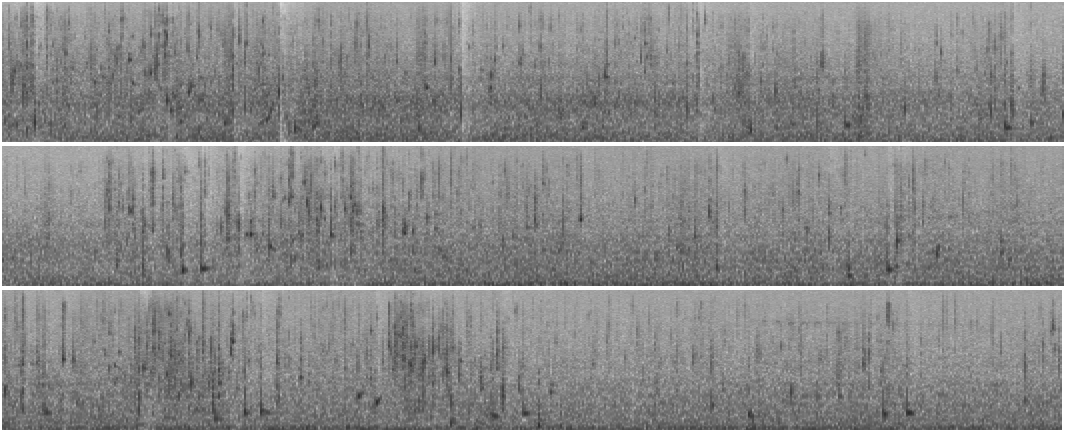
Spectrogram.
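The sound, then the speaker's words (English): Water moving steadily past obstacles, a continuous gurgling and rushing with small splashes and trickles layered through it. There are no voices. “And hearing the water negotiate its space around other objects soothes my soul.”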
